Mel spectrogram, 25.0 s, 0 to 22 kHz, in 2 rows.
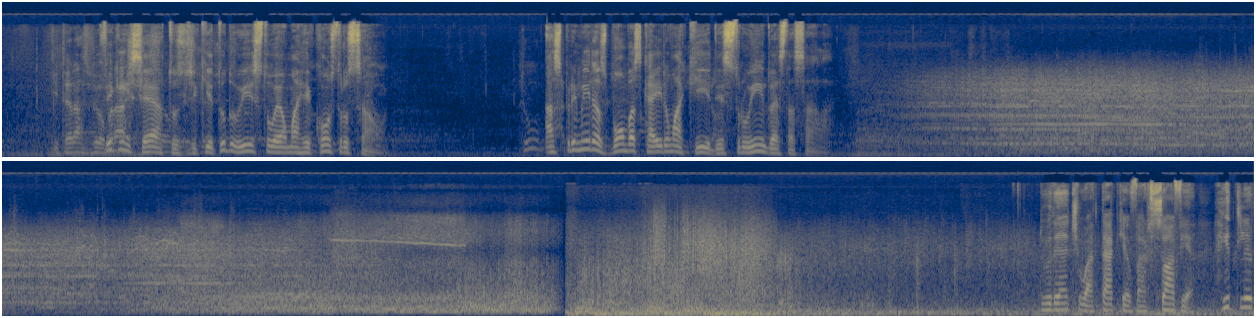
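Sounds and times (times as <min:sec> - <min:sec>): falling bomb whistle: 0:08.9 - 0:17.5
propeller engines droning: 0:10.6 - 0:17.2
heavy explosion rumbling: 0:13.8 - 0:25.0.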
